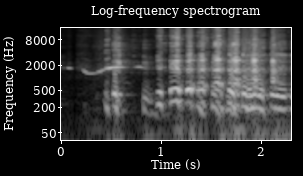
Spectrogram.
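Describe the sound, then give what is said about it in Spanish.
A person imitates a sweet potato vendor cart's steam whistle: a thin steady tone with a brief dip, then a loud, shrill, wavering blast held for over a second. “Ese es un carrito de, camarote. de camote.”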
